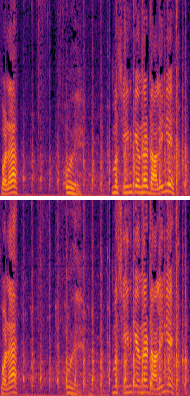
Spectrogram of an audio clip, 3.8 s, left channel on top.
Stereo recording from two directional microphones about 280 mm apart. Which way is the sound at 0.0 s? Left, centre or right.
Centre.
